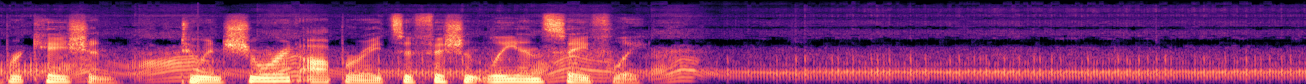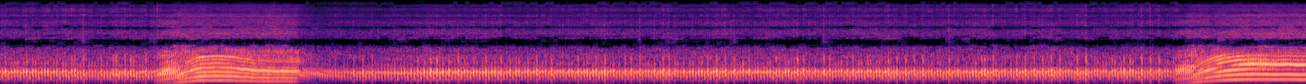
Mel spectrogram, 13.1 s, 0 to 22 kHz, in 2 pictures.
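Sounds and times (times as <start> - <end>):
chainsaw running: 0.0 - 13.0.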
